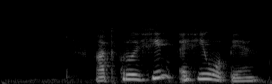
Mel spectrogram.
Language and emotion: Russian, positive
